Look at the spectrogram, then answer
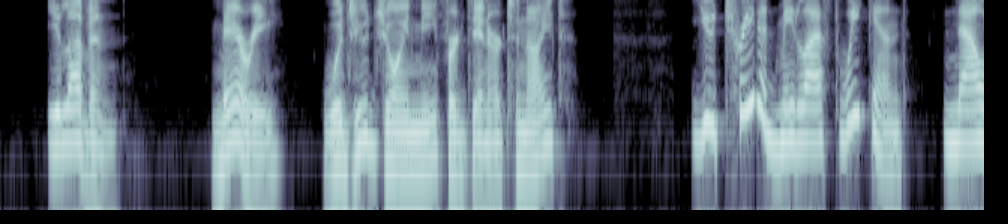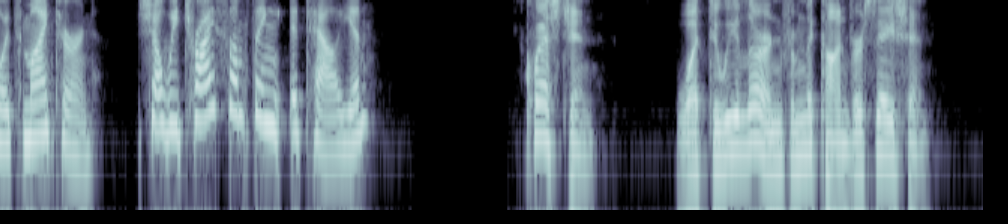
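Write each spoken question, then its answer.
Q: What do we learn from the conversation?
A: The man invites Mary to dinner (perhaps Italian) because she treated him last weekend and it's his turn.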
